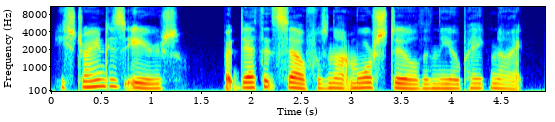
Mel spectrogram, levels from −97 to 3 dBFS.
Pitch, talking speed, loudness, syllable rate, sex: 190 Hz, 180 wpm, -18 LUFS, 4.5 syllables/s, female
